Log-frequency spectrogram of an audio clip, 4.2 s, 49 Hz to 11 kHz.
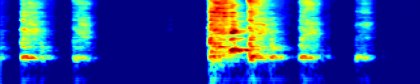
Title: #67 morning phlegmy cough with some spitting in the bathroom ... Ew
